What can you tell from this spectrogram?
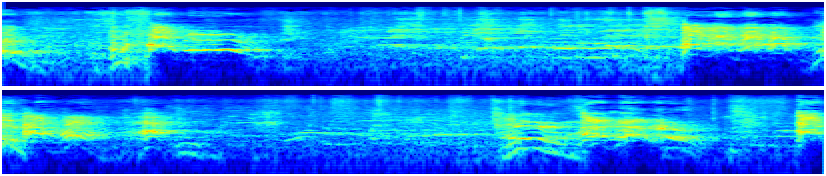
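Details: June-born Shiba Inu puppies romping wildly in an exercise yard: quick high yips and barks in irregular bursts, with people talking throughout.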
